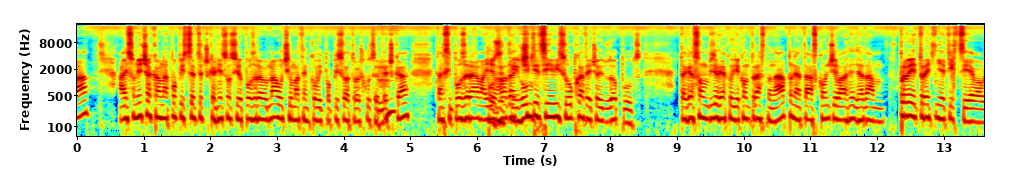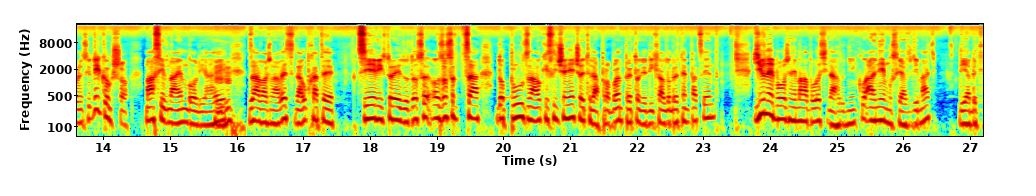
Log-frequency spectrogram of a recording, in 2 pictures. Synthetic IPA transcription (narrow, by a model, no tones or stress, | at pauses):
aajsɔmɲɛt͡ʃakalnapɔpist͡sɛt̪ɛt͡ʃkaɦɲɛcsɔmsiɦɔpɔzɾɛlnaut͡ʃilmat̪ɛnkɔʋit̪̚pɔpisɔʋac̚t̪ɾɔʃkut͡sɛt̪ɛt͡ʃkat̪aksipɔzɛɾaːmaiɟɛmɦlad̪at͡ʃit̪ɪɛt͡sɪɛʋisuːupxat̪ɛːt͡ʃɔid̪uːd̪ɔpluːt͡st̪aɡjasɔmʋiɟɛliakɔiɛkɔnt̪ɾast̪naːnaːpl̩ɲat̪aːskɔnt͡ʃilaɦɲɛɟɦad̪aːmfpr̩ʋɛjt̪ɾɛciɲɛt̪iːxt͡sɪɛʋaɛnskit̪ikɔkʃɔ | masiːʊnaːɛmbɔliaɦɛjzaːʋaʒnaːʋɛt͡st̪ɛd̪aɔpxat̪ɛː | t͡sɪɛʋikt̪ɔɾɛːid̪uːzɔsr̩t͡sad̪ɔpluːt͡snaɔkislit͡ʃɛɲɪɛt͡ʃɔjɛt̪ɛd̪apɾɔblɛːmpɾɛt̪ɔɲɛd̪iːxald̪ɔbɾɛt̪ɛnpat͡sɪɛnt̪ɟiʊnɛːbɔlɔʒɛɲɛmalabɔlɛscinaɦɾud̪ɲiːkuaɛɲɛmusɪavʒd̪imac | d̪iabɛt̪i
